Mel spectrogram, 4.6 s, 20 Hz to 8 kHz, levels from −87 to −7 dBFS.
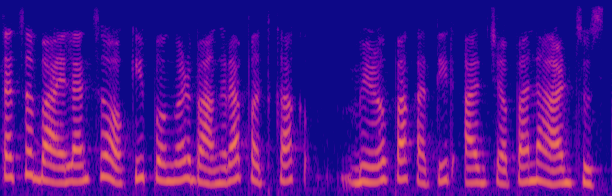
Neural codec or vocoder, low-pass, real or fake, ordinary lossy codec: none; 7.2 kHz; real; Opus, 16 kbps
